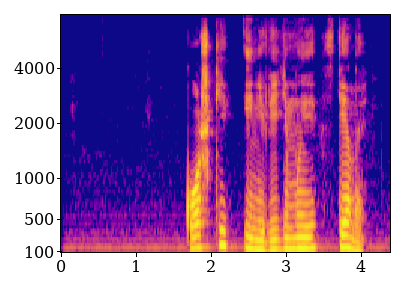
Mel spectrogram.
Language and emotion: Russian, neutral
